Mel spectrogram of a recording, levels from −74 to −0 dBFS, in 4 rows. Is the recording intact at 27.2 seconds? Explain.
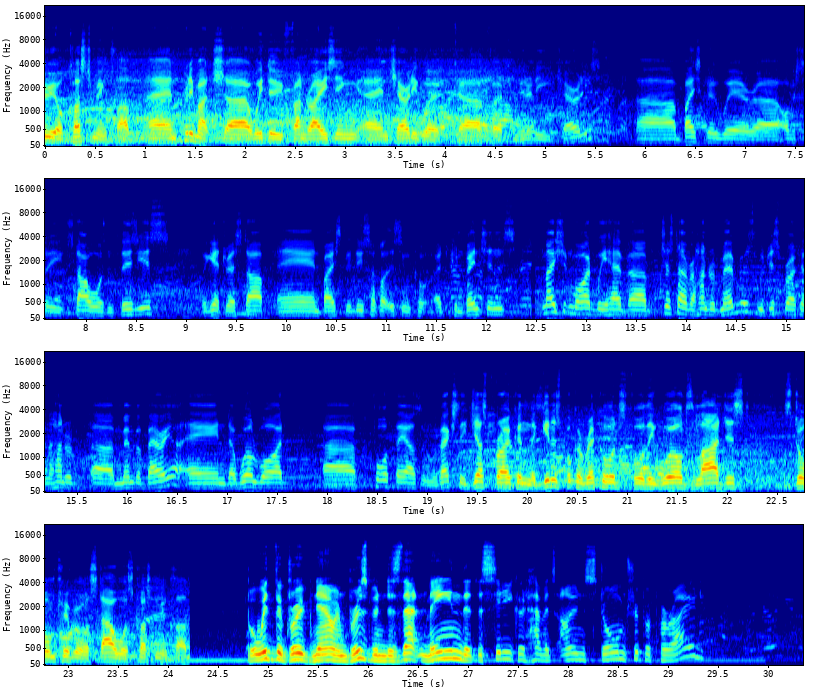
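No. At 27.2 seconds the sound is inside a stretch of zipper noise running from 26.82 to 27.54 s. Across that span the level is pulled down by roughly 10 dB, but the drop is made as a staircase of discrete jumps, around fifty a second, with nothing smoothing between them. Each jump leaves a tiny click in the waveform, so the fade carries a fine, rapid ticking or zipping texture instead of sliding down cleanly.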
